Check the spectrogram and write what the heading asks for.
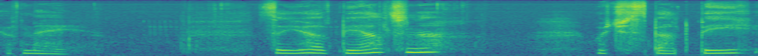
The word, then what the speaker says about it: Bealtaine: May so you have B Altoona which is about be e al t a ine some people pronounce it Belton and that's alright principe different way you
